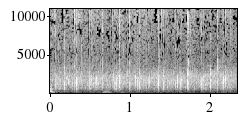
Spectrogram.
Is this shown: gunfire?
no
